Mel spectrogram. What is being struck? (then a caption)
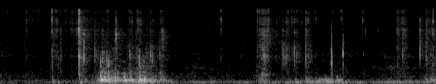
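Bar of soap. A utility knife blade cuts and scrapes thin, brittle flakes off the surface of a solid, hand-sized bar of dry blue soap held in one hand. Irregular crisp scraping and crumbly crackles are heard, the loudest burst coming around the first second, followed by softer, steady shaving.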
